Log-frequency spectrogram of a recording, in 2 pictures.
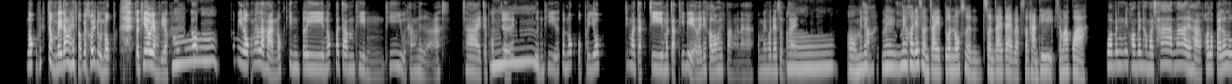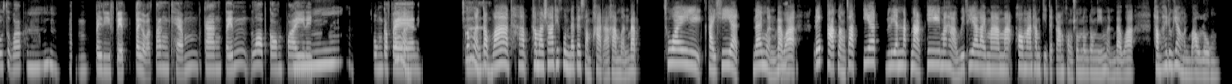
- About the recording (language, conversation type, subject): Thai, podcast, เล่าเหตุผลที่ทำให้คุณรักธรรมชาติได้ไหม?
- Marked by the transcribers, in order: other noise; laughing while speaking: "จำไม่ได้ เพราะไม่"; other background noise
